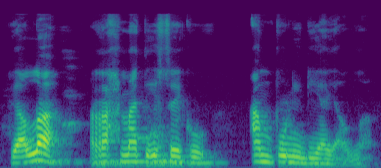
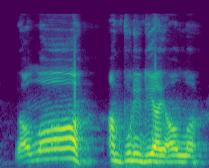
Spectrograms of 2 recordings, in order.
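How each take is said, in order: First: Softer, murmured prayer to God; gentle late-night prayer said softly; moderate night prayer. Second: Imitating a husband shouting his prayer; mock shouted prayer. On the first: Retold or imitated. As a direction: pray half aloud so the sleeping wife barely hears. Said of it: "Sengaja agak sedikit keras". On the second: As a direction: yell the prayer so she has to hear it. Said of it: "Mau didengar tapi teriak, keras banget suaranya".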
